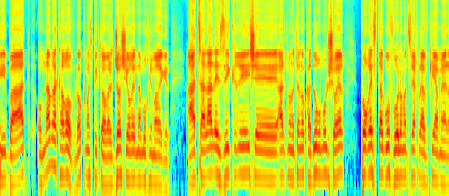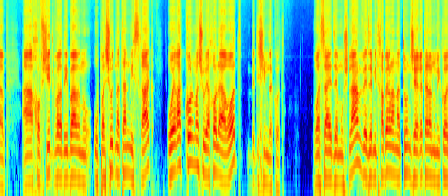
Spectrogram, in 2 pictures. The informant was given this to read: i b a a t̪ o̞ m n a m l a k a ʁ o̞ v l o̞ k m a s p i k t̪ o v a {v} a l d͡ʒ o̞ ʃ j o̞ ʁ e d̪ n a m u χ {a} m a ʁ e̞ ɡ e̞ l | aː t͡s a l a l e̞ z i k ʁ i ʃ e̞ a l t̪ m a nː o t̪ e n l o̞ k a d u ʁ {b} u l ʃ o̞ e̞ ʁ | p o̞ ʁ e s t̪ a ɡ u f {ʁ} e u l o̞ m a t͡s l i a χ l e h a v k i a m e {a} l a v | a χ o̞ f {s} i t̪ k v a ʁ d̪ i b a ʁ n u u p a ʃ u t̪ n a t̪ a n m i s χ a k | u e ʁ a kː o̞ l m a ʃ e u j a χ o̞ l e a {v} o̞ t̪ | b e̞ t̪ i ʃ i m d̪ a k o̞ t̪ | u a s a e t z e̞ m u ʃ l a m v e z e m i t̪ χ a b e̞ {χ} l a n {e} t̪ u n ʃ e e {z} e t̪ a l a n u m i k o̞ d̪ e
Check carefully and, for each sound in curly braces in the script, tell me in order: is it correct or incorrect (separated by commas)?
correct, incorrect, incorrect, incorrect, correct, incorrect, incorrect, incorrect, incorrect, incorrect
